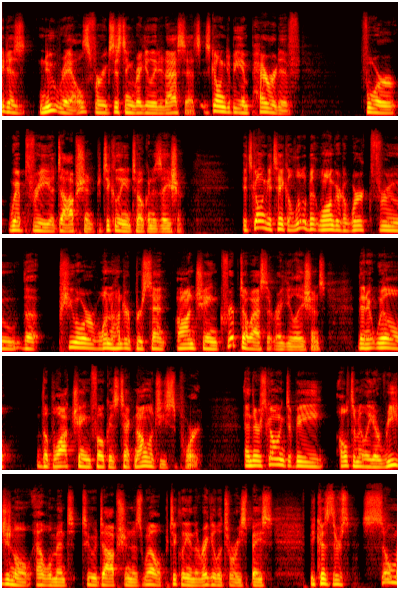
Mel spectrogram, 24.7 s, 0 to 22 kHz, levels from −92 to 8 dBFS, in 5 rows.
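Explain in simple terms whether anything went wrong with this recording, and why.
The speech sounds hollow and a little phasey from start to finish, as if heard down a tube. This is channel delay (comb filtering): one channel arrives about 5 ms late, and when both are mixed together, matching parts cancel at evenly spaced pitches starting around 100 Hz.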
